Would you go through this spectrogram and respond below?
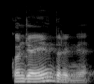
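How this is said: It is said in a harsher tone.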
